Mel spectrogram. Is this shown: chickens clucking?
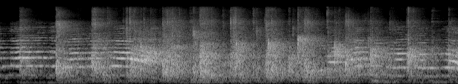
no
